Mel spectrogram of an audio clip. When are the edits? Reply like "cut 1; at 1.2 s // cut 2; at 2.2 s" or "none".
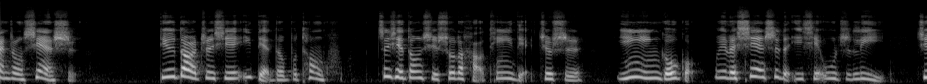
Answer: cut 1; at 7.1 s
